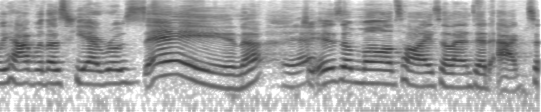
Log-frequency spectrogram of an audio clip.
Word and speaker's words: Rosanne: like hm not rosane so which is it TI is right rosan oh God so em pronounced it as rosan oh wow so you probably get a lot of different different Roan roxan roxan so it's rosan rosan just say Rose is fine but now so You'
